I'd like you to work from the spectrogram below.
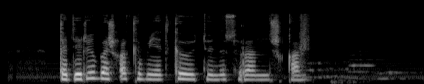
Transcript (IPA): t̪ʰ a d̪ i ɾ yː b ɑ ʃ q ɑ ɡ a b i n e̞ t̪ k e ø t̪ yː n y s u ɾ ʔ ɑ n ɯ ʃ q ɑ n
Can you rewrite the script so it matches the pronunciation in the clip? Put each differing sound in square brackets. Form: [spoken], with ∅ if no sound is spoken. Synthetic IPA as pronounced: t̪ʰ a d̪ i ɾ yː b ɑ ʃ q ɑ [k] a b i n e̞ t̪ k e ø t̪ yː n y s u ɾ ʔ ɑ n ɯ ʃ q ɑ n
